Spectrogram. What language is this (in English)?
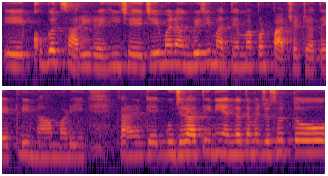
Gujarati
